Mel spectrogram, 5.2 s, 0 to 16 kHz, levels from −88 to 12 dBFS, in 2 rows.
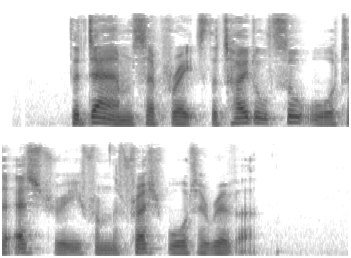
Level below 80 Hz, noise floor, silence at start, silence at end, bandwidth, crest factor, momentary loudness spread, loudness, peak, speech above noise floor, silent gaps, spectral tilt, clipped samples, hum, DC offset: -52 dBFS; -68 dBFS; 0.5 s; 0.75 s; 11.5 kHz; 22 dB; 11 LU; -22 LUFS; -2 dBFS; 46 dB; none; -3.5 dB/octave; under 0.1%; none; under 0.1%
